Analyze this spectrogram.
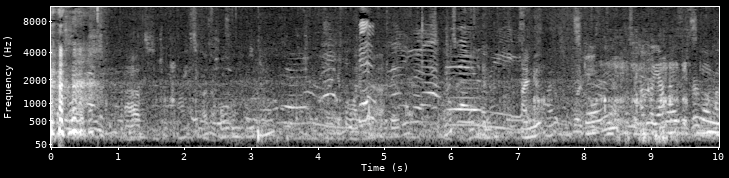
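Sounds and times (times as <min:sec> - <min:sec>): overlapping voices chattering: 0:00.0 - 0:10.0
children's voices: 0:02.6 - 0:07.2.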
